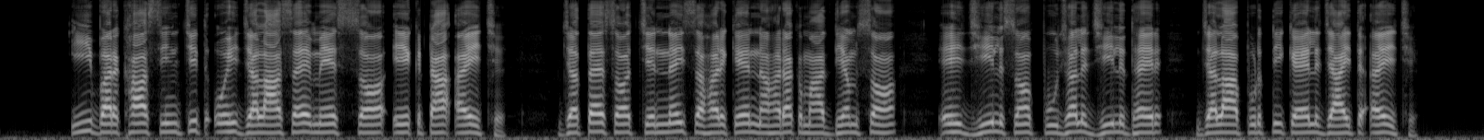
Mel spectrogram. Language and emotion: Maithili, neutral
